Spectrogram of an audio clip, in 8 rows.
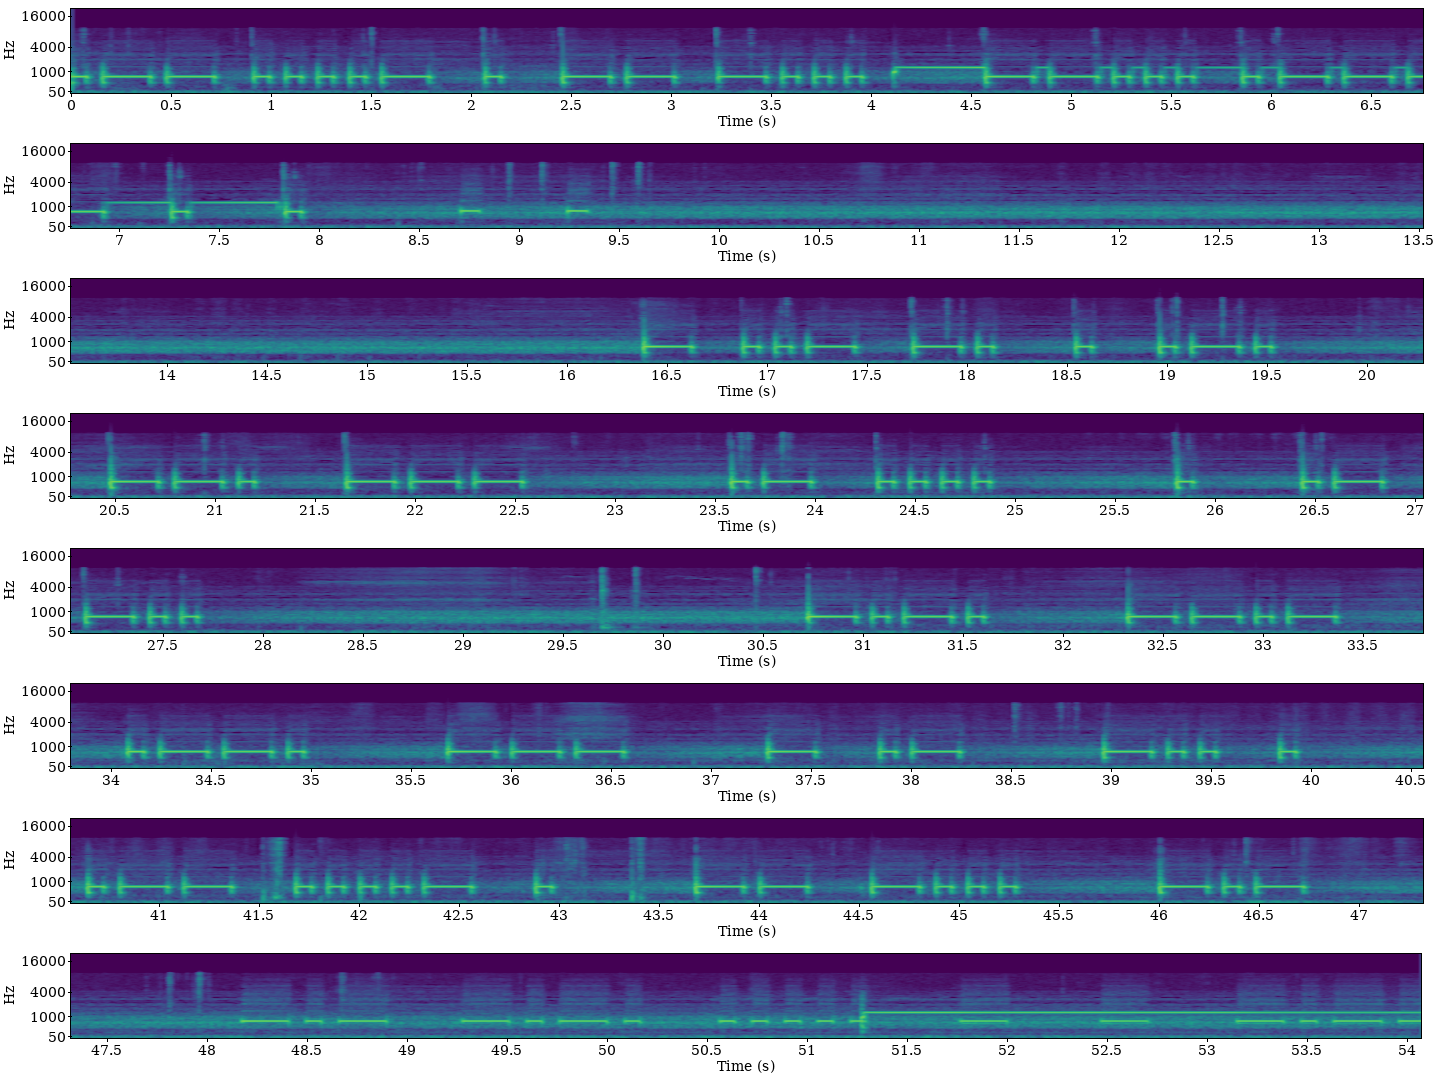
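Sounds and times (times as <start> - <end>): morse code tone: 0.0 - 8.0, 39.0 - 40.0, 40.6 - 43.0, 48.2 - 54.0
receiver hiss: 0.0 - 54.0.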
